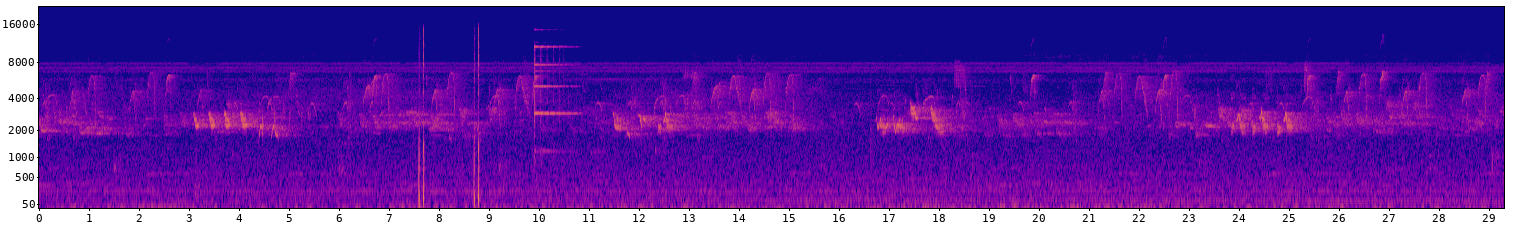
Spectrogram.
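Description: Small birds chirping and twittering in repeated quick runs of high notes. Two sharp clicks come about eight seconds in, followed by a brief steady tone.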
